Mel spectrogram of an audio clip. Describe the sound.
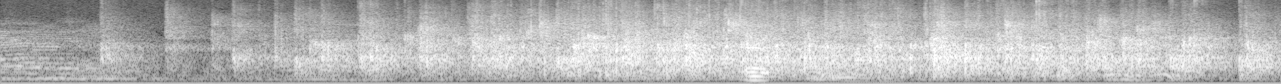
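A church audience breaks into applause, many hands clapping in a dense, sustained patter that swells after a second and holds steady and loud, with a faint voice briefly audible underneath.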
